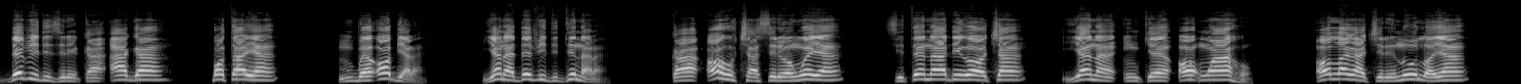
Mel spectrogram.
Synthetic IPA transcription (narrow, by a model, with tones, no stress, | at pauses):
de˦vi˨dzi˨ɾɪ˨ka˨ʔa˦ɡa˦ | k͡pɔ˦ta˦ja˦ | ŋ͡m̩˨ɡ͡be˨ɔ˦bja̰˨ɾa̰˨ | ja˦na˨de˦vi˨ddɪ˦na̰˨ɾa̰˨ | ka˨ɔ˦ɦʊ˨t͡ʃa˨sɪ˨ɾɪ˨o˨ŋʷe˦ja˦ | si˨te˦na˦dɪ˦ɣɔ˦˨t͡ʃa˦ | ja˦na˨ŋ̩˨ke˨ɔ˦ŋʷa˦ɦʊ̰˨ | ɔ˦la˦ɣa˨t͡ʃi˨ɾɪ˨nʊ˦lɔ˨ja˦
